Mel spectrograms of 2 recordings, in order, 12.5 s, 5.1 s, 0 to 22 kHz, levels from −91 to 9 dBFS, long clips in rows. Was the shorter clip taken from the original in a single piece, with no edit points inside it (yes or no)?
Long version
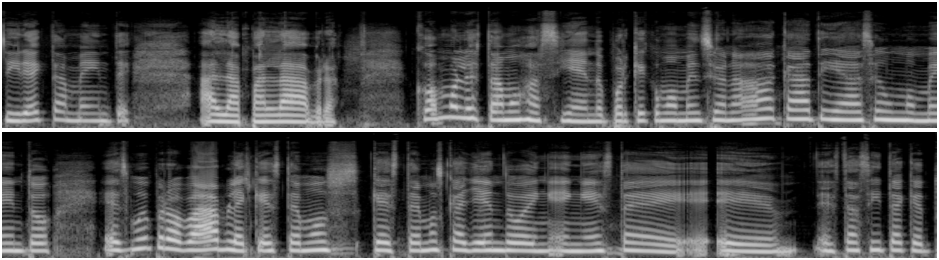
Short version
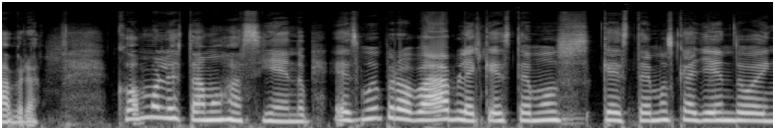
no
